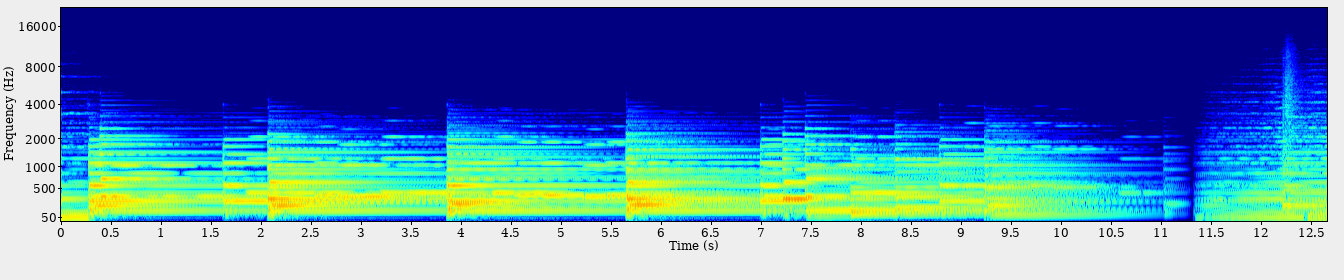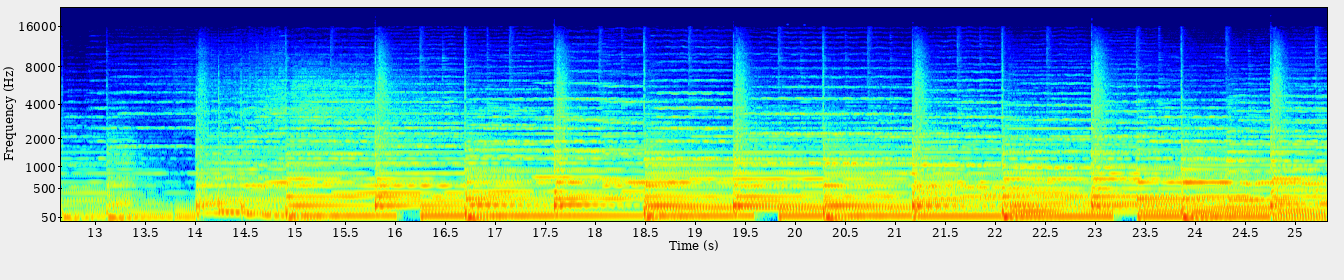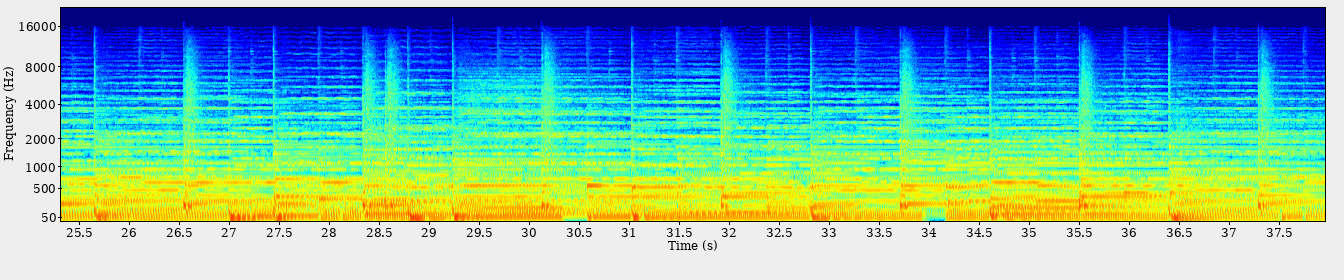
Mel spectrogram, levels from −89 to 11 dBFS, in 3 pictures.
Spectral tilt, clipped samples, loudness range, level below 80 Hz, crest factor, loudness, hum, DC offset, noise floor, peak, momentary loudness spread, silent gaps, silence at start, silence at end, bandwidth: -7 dB/octave; under 0.1%; 13 LU; -20 dBFS; 14 dB; -16 LUFS; none; under 0.1%; -50 dBFS; 0 dBFS; 13 LU; none; 0 s; 0 s; 12.5 kHz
